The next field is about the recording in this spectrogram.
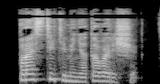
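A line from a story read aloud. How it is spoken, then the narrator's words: Plain. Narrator (Russian): сказал я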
